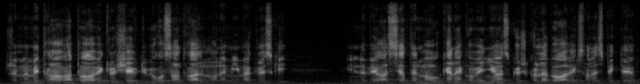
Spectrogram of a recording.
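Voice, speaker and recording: An actor playing a suave, unruffled private detective with dry irony in a French radio drama. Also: male voice, fairly low pitch, very fast. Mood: calm, businesslike. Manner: calm, drily ironic.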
